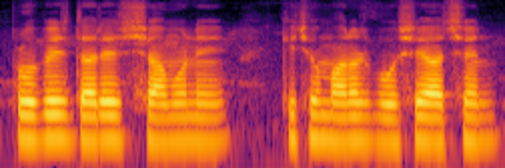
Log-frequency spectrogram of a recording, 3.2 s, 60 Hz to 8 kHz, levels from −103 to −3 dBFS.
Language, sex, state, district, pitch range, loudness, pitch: Bengali, male, West Bengal, Cooch Behar, 130-140 Hz, -18 LUFS, 135 Hz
